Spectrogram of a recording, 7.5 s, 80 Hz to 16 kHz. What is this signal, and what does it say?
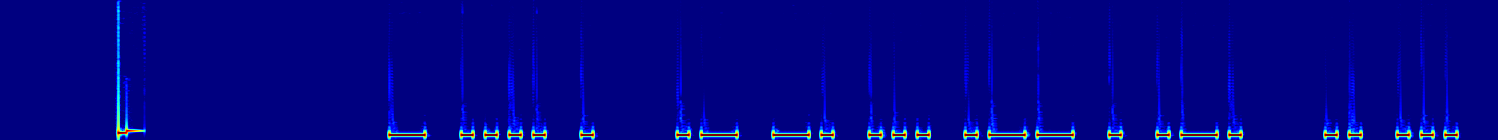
Morse code, heard as a keyed tone, about 20 wpm, 700 Hz. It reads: THE ANSWER IS
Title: Sentences from Top 1600 Words 20wpm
